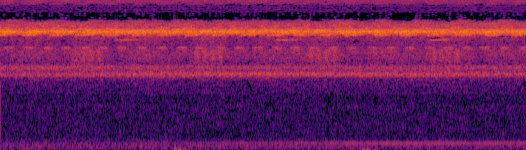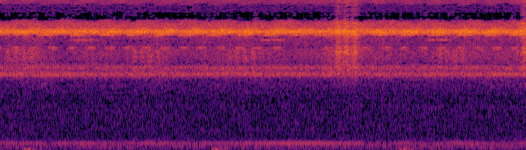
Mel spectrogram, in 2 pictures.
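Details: Night crickets in a country forest during summer produce a steady, even, high trilling drone; one sharp broadband click comes near the end, and a constant low hum runs underneath.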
